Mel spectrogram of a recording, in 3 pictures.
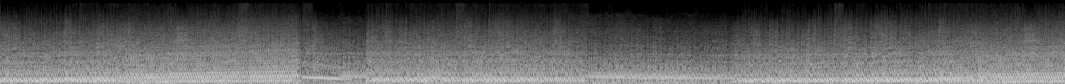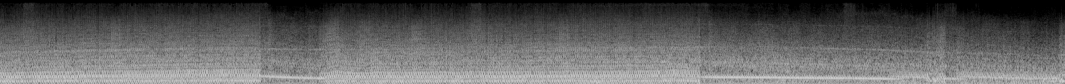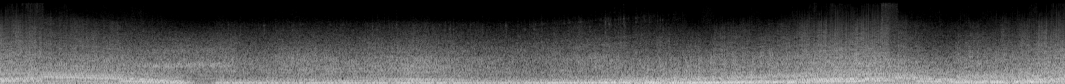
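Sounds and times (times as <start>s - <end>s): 
Chevrolet Camaro Z28 engine: 0.0s - 31.9s.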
